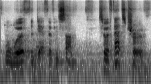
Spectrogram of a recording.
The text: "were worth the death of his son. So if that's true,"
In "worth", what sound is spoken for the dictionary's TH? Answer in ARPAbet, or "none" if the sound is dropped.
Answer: TH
